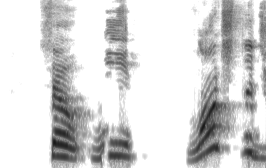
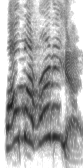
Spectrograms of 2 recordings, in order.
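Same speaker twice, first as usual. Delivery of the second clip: much higher, mocking voice for the friend; much faster than usual. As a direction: squeak out the friend's excuse. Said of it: "he's like".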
